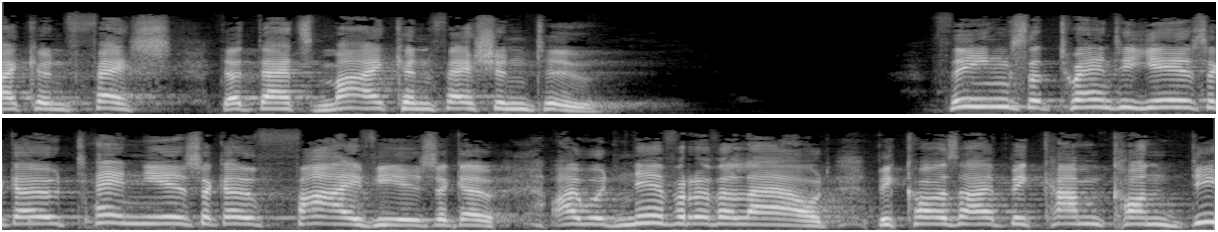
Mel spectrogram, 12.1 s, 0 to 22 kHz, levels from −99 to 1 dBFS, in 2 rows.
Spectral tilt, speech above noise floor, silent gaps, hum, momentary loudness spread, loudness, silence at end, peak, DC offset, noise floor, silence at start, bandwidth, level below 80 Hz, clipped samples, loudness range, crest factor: -4 dB/octave; 68 dB; none; none; 5 LU; -19 LUFS; 0 s; -2 dBFS; under 0.1%; -87 dBFS; 0 s; 14 kHz; -66 dBFS; under 0.1%; 4 LU; 18 dB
